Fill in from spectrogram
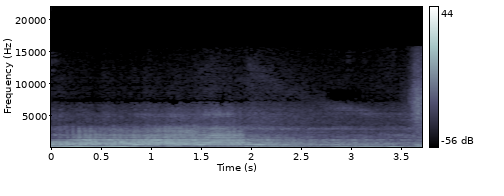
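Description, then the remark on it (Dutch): A twin-turbo V6 petrol engine, developed and built by Ferrari, revs loudly, its pitch rising and falling in several sweeping surges with no one speaking. “het is ook een V6 benzine. Ja, dat is dat. Eh, ja. Dat is hem dus. Twin turbo.”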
